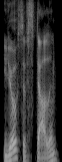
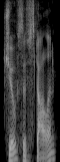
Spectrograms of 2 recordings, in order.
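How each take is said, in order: First: The first name has the Russian pronunciation, Iosif. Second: The first name has the English pronunciation, Joseph. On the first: "more accurate to the Russian pronunciation" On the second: "the standard English pronunciation of Joseph Stalin"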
